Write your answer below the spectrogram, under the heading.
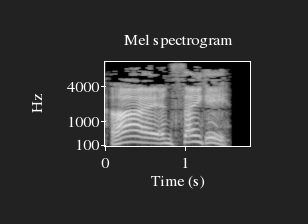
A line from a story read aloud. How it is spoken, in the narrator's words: they had roared their answer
